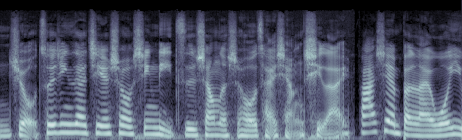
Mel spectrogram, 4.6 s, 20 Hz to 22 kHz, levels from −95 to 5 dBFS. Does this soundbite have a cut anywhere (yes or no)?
yes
